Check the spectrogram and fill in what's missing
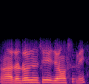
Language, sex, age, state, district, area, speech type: Telugu, male, 18-30, Telangana, Nalgonda, rural, conversation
